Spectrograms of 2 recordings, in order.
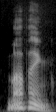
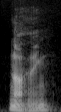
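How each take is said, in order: First: Sharply higher, falling dismissal; insistent denial. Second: Said in the usual way. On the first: A narrator's reading. Husband pressed by his wife, insistently denying it. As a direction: pitch it high and drop, shutting down the question.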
